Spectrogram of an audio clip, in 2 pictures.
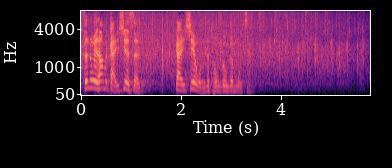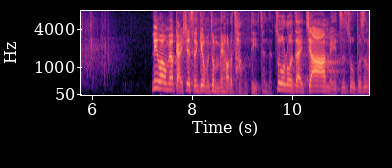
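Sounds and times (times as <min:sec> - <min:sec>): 
speech: 0:00.0 - 0:03.5, 0:07.2 - 0:11.5
audience applause: 0:00.0 - 0:06.5.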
